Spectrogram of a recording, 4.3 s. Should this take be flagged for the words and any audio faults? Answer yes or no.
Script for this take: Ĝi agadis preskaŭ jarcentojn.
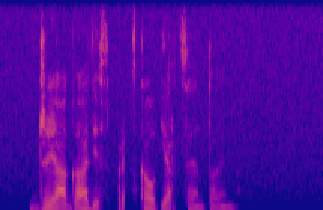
yes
